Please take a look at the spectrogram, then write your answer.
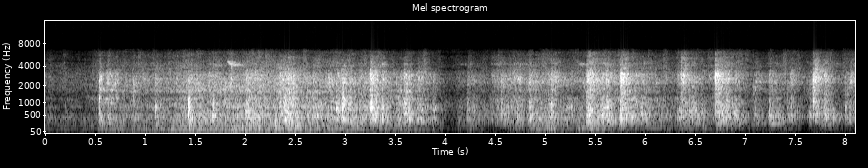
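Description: A passenger train between Jaffna and Colombo, Sri Lanka, rumbles along the rails with a steady clickety-clack, heard from inside at moderate loudness.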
